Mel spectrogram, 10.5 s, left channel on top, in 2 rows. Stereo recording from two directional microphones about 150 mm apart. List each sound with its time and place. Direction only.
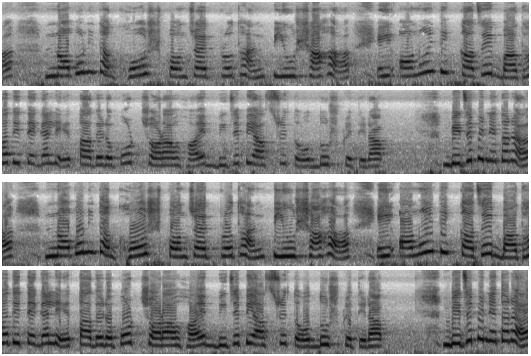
0.0 s a woman's voice: 25° right (ahead or behind)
